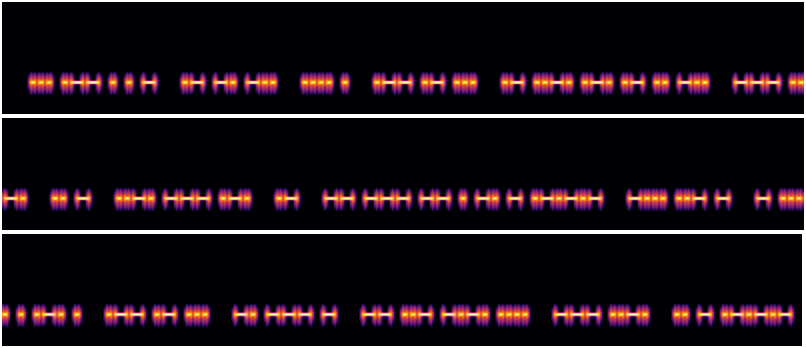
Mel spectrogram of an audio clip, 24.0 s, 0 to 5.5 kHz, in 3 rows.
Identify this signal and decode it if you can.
Morse code, heard as a keyed tone, about 30 wpm, 600 Hz. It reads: SWEET AND HE WAS AFRAID OF IT FOR A MOMENT. BUT THERE WAS NOT MUCH OF IT.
